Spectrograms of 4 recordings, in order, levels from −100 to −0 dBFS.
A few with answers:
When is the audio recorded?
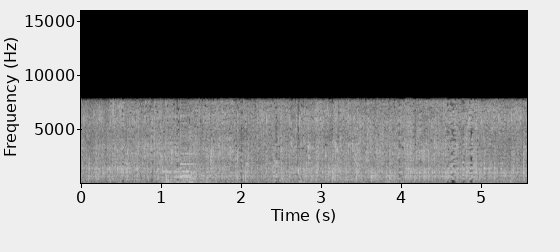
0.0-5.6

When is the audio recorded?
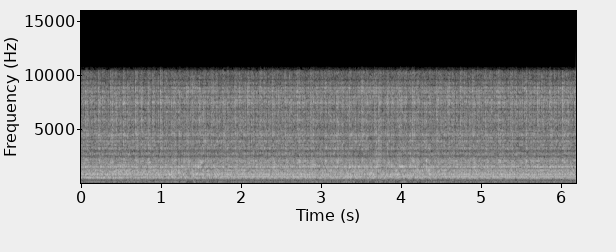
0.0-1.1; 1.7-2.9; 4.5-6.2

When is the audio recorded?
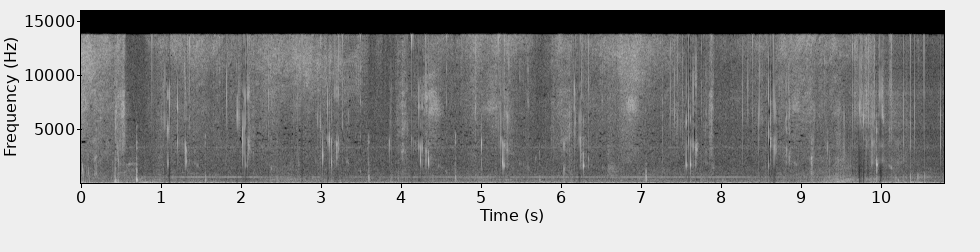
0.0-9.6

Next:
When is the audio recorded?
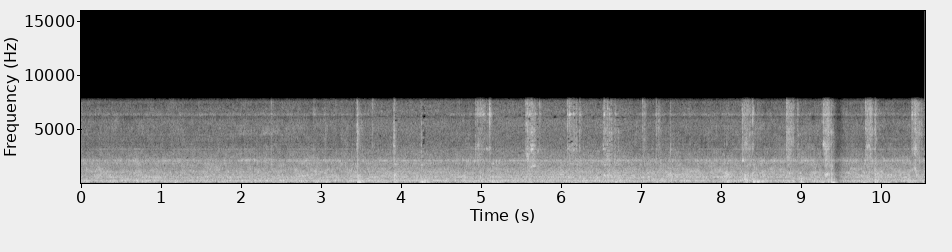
3.6-4.6; 5.2-6.9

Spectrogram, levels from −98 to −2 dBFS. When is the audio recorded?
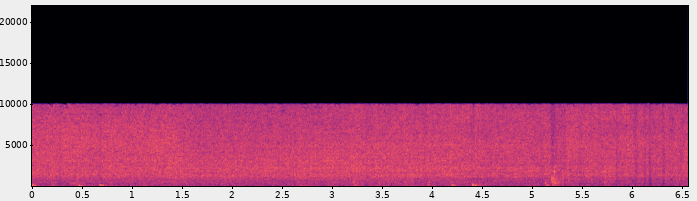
0.0-6.6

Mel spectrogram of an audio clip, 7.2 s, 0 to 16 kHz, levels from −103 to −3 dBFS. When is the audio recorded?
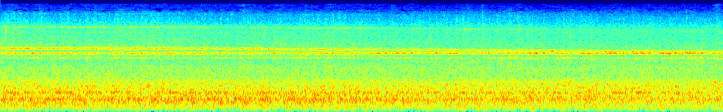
0.0-1.0; 4.2-5.1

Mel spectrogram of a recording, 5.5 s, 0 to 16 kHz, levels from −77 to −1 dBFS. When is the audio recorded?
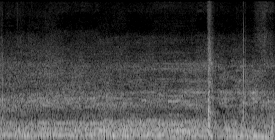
0.0-0.9; 4.2-4.9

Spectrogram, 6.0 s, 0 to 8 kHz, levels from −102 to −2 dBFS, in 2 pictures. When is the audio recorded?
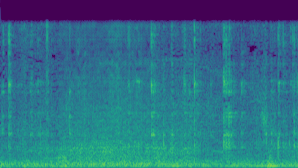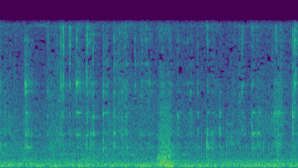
0.0-0.6; 1.5-6.0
